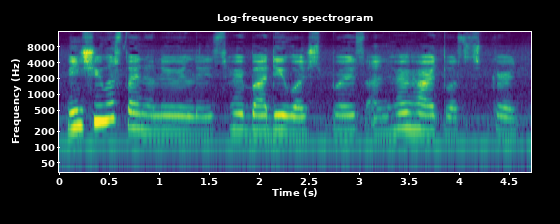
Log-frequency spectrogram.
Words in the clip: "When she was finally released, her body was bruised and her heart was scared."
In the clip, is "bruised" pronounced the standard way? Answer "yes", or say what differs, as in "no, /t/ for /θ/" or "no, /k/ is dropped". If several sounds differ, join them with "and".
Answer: no, /ɹ/ is dropped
